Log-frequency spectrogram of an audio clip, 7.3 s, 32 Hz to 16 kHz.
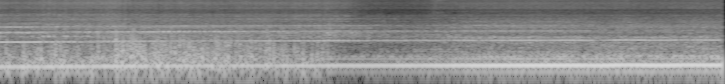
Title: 01 Silverado transmission fail loud noise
